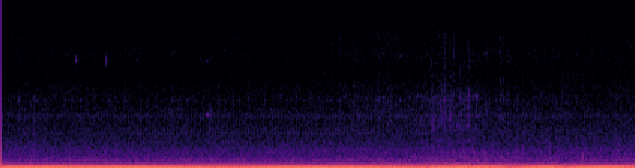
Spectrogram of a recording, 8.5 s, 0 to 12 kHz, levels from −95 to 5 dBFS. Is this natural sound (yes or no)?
yes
